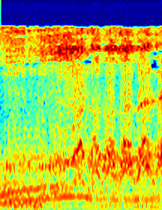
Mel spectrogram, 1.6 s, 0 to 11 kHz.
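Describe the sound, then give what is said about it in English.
A voice imitates a tornado's roar with one loud, sustained low rumbling drone, its pitch wavering and lifting slightly midway, like a revving engine, lasting under two seconds. “I could hear the air shuddering, and she just went right over the building, not more than maybe, 40 or 50 feet away from me.”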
